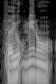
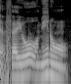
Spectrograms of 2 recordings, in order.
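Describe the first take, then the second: First: Said in the usual way. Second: فيؤمن with long oo and no stop; hamza as waw. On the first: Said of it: "قرأ بدال الهمزة". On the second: Shown as a demonstration. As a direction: say فيؤمن slowly as "fa-yuuminuu". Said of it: "بدال الهمزة والمادية".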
